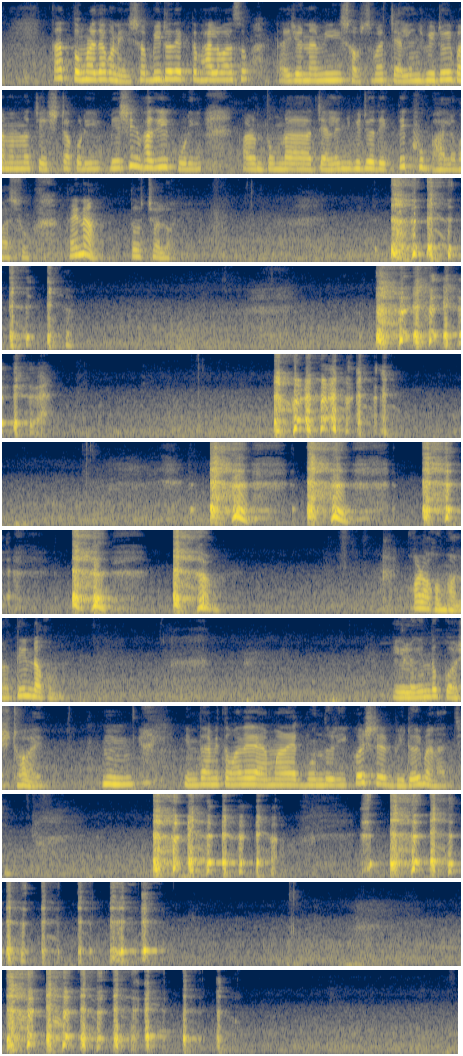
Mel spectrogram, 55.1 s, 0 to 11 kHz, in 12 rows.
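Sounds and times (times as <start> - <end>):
woman coughing: 12.9 - 14.6, 17.5 - 18.9, 21.1 - 22.4, 24.9 - 29.8, 42.8 - 44.2, 44.9 - 47.6, 50.5 - 52.9.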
